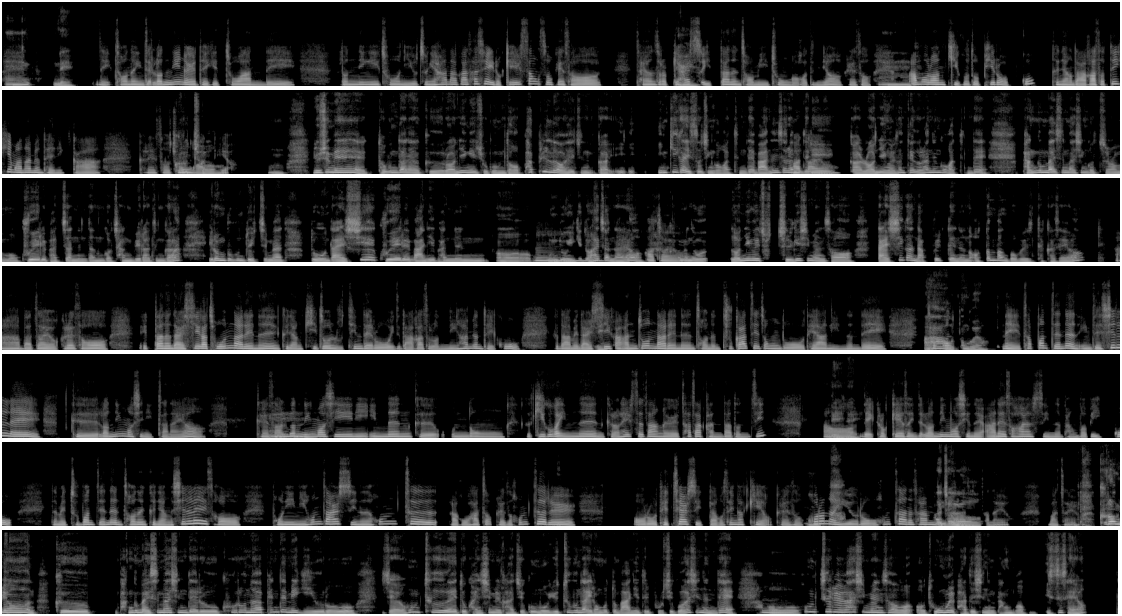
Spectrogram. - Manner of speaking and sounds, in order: tapping; in English: "popular해진"; other background noise; gasp; in English: "팬데믹"
- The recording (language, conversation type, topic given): Korean, podcast, 일상에서 운동을 자연스럽게 습관으로 만드는 팁이 있을까요?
